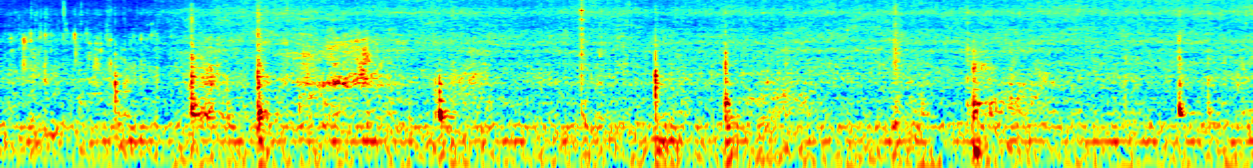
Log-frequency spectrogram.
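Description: Sliced taro root (arvi) sizzling steadily as it fries in ghee in a pan, with a spatula stirring the slices and knocking against the pan in sharp clicks about once a second.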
